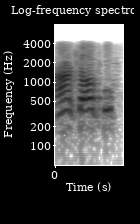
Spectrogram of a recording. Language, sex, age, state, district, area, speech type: Hindi, male, 60+, Uttar Pradesh, Mau, urban, conversation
